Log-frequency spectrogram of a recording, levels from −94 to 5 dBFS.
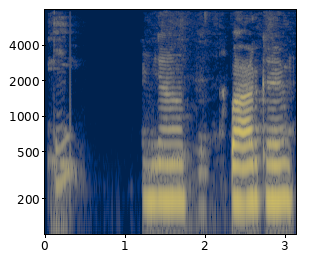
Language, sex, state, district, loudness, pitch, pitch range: Hindi, female, Uttar Pradesh, Varanasi, -20 LUFS, 195 Hz, 190-195 Hz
